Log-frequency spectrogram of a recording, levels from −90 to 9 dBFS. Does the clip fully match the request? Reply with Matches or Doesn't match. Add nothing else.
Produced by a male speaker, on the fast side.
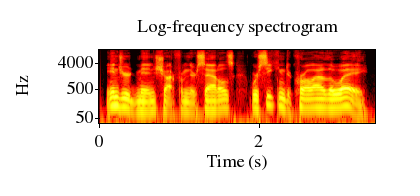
Matches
